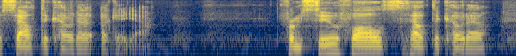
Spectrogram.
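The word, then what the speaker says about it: Sioux Falls: from uh what's that isn't that pronounced Sue Sue Falls maybe that's the that's the Native American tribe the Sue isn't it I think that's how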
